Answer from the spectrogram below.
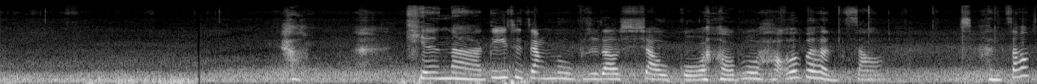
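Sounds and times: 
ocean waves white noise: 0:00.0 - 0:10.3
speech: 0:04.2 - 0:09.0, 0:09.6 - 0:10.3.

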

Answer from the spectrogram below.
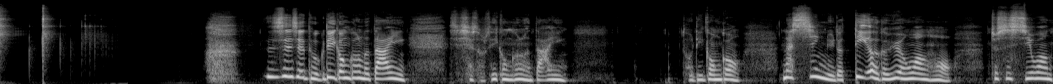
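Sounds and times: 
wooden divination blocks clattering onto a hard floor: 0:00.0 - 0:01.3
speech: 0:02.7 - 0:06.0, 0:06.8 - 0:10.5.

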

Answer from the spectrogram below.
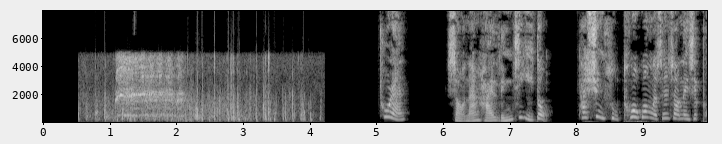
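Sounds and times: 
horse-drawn carriage hooves clip-clopping: 0:00.5 - 0:04.2
horse whinnying: 0:00.8 - 0:04.1
speech: 0:05.2 - 0:05.5, 0:06.1 - 0:09.9.

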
